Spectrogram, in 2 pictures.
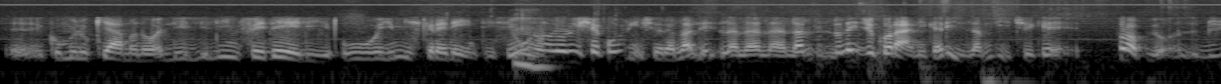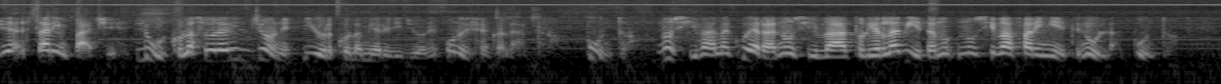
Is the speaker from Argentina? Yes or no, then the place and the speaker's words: no; Morocco; now in Italy; Io sono di origine marocchina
